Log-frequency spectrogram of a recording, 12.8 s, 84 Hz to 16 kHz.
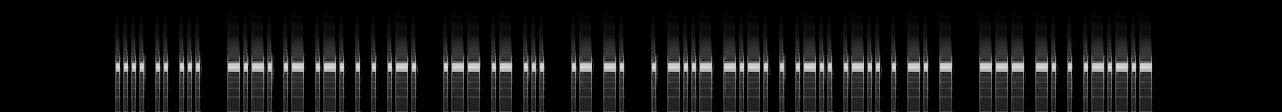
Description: Morse code, heard as a keyed tone, about 30 wpm, 700 Hz. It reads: HIS CAREER WAS AN EXCELLENT ONE.
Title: Sentences from Top 1000 Words - Review Part 6 - 30wpm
